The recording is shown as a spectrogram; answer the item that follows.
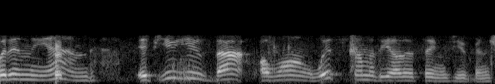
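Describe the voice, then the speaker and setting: Against noticeable background noise, a woman speaks with an American accent at medium pitch. Her intonation is lively and her pace fairly slow. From Chicago. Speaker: radio show co-host. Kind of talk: interview. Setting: call-in radio show.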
